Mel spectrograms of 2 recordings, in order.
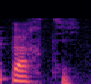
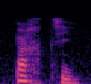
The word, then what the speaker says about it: partie: Je suis partie. Vous voyez, il y a le féminin en rose, partie, et le masculin, partie, en bleu. C'est la même prononciation.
